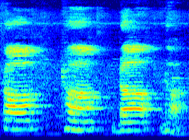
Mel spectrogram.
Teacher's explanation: লক্ষ্য রাখো ট স্বাভাবিকভাবে আমার সাথে বল ট ঠ ড ঢ এগুলো উচ্চারণের সময় দেখো তোমার মাড়ির সাথে উচ্চারিত হচ্ছে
